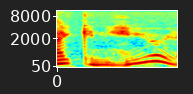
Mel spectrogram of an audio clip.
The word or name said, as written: I hear it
